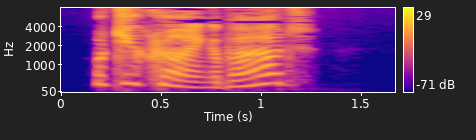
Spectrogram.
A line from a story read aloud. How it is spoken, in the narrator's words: He exclaimed in a fretful voice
